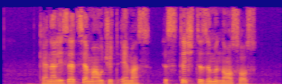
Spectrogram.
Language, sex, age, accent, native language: Uzbek, male, 18-24, Navoiy, Uzbek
